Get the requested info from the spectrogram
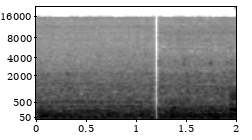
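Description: Steady low background hum and rumble, which cuts out for an instant just past the middle.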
